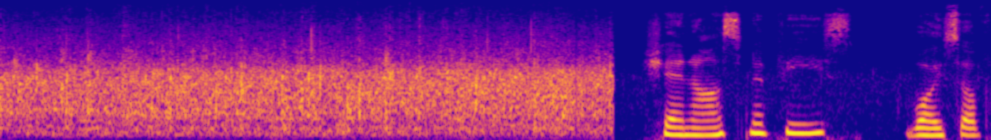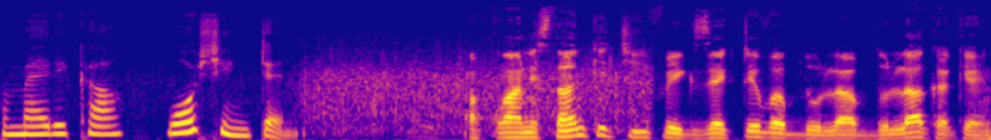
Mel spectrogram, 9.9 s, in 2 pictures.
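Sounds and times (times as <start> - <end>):
applause by US lawmakers during President Ashraf Ghani's address: 0.0 - 3.1, 5.3 - 8.4
speech: 3.3 - 6.7, 7.3 - 9.9.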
